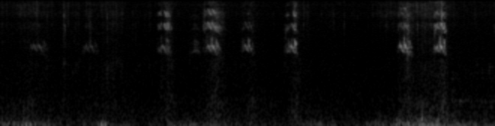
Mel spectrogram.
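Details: Evening grosbeak at a feeder giving short, clear, high call notes with bright overtones, spaced irregularly a second or so apart, some paired, over a quiet background.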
